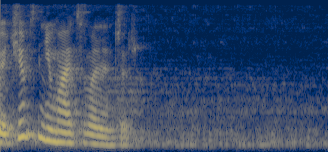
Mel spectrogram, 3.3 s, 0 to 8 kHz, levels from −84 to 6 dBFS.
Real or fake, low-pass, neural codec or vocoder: fake; 7.2 kHz; vocoder, 22.05 kHz, 80 mel bands, HiFi-GAN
